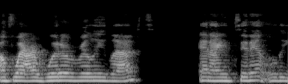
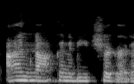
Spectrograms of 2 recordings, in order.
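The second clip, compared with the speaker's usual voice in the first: ordinary talk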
